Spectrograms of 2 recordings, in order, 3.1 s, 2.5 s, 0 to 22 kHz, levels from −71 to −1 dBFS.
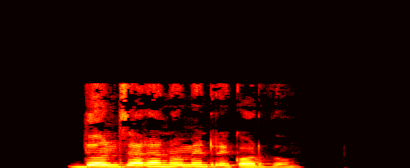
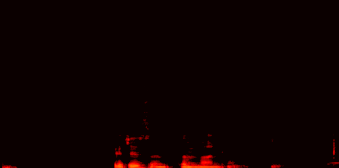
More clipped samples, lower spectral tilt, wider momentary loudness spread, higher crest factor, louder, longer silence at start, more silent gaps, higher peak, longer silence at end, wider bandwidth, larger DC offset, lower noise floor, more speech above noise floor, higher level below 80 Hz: neither; second, -4 dB/octave vs -7.5 dB/octave; second, 17 LU vs 22 LU; about the same, 16 dB vs 20 dB; first, -15 LUFS vs -42 LUFS; first, 0.55 s vs 0.05 s; neither; first, -2 dBFS vs -24 dBFS; first, 0.85 s vs 0 s; about the same, 11.5 kHz vs 11.5 kHz; neither; second, -70 dBFS vs -84 dBFS; first, 56 dB vs 43 dB; first, -64 dBFS vs -78 dBFS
